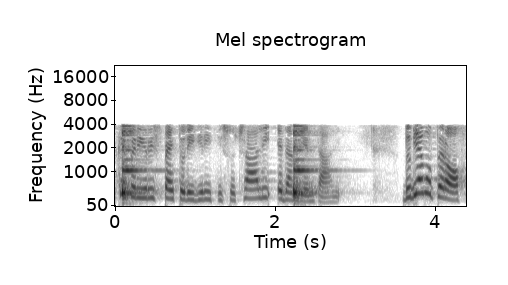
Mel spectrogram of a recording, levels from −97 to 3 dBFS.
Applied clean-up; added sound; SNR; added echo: none; Cowbell; -3 dB; none.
